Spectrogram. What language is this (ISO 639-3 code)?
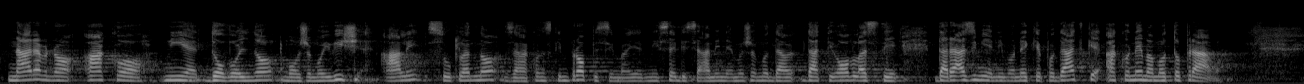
hrv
